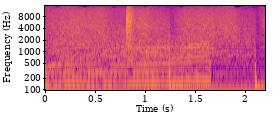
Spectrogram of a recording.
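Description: A sport motorcycle's engine revving, its pitch rising steadily for about a second and a half and then cutting off. Thuds of an electronic music beat land at the start and about a second in.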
